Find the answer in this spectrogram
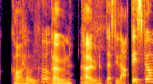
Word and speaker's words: Cohen: It's very hard to say his name with an English accent. It's Cohen. It's Cohen, but without the E. So it's like Cone.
